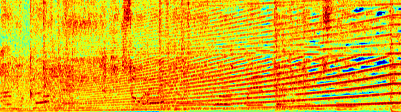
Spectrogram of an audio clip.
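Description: Electronic dance music build-up: a synthesizer riser with a rich, buzzy tone climbs steadily in pitch for about six seconds over held lower tones, then levels off at the top.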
